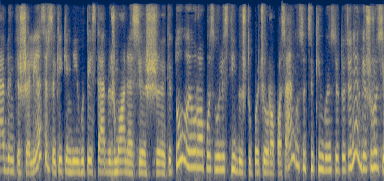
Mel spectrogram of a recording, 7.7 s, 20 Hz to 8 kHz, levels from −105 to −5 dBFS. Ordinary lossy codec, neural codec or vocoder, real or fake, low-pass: AAC, 48 kbps; none; real; 7.2 kHz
